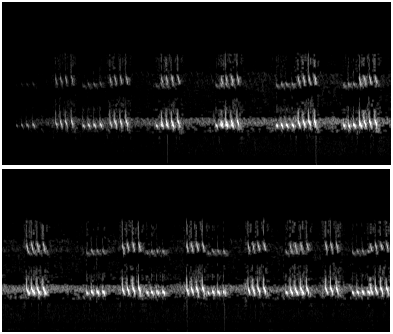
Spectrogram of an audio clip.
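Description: crickets chirping

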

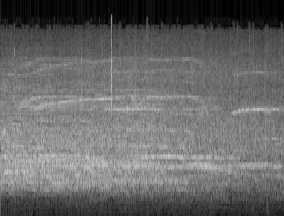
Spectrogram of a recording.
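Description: rally crowd cheering

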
